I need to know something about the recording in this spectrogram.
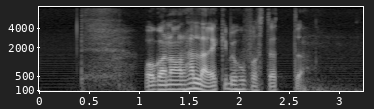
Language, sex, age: Norwegian, male, 23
